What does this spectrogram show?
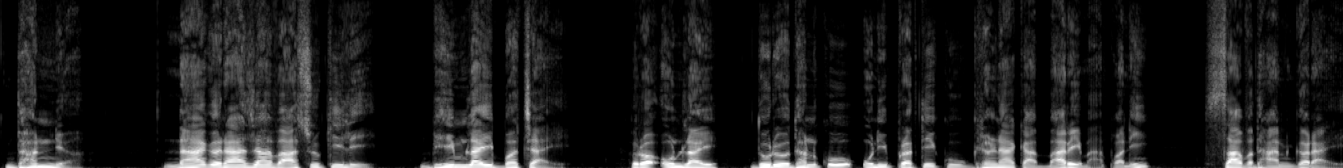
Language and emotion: Nepali, neutral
